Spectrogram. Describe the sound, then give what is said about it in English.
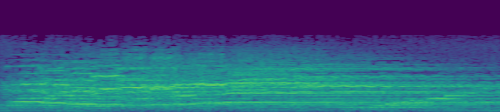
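A car pulls away with its tires squealing loudly, the shrill screech sustained for several seconds over the engine's steady roar, with no voices. “Go ahead. It's your car.”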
